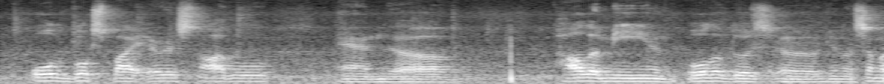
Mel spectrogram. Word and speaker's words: Ptolemy: You spell his name starting with a T, but you don't pronounce it. So just say Ptolemy.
